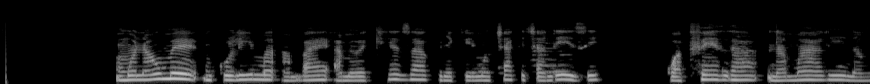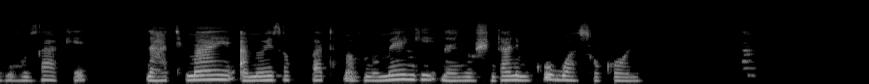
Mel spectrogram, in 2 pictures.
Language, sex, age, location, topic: Swahili, female, 36-49, Dar es Salaam, agriculture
